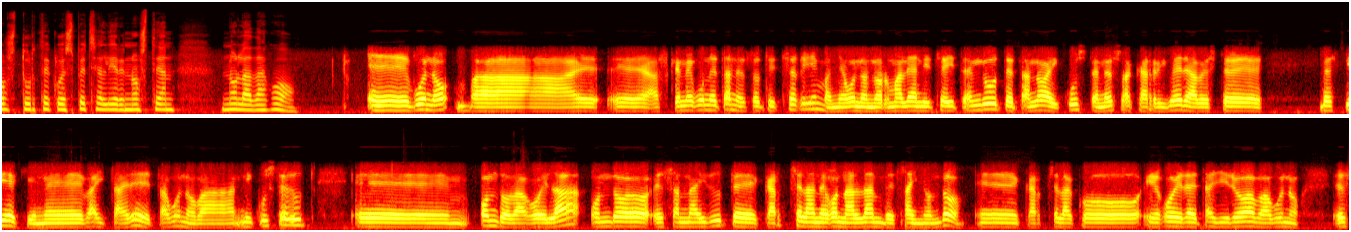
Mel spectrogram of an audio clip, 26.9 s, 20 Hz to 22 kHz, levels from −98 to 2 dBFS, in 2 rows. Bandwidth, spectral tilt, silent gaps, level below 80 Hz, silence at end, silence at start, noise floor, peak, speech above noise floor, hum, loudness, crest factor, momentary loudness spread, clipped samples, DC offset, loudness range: 8.4 kHz; -6.5 dB/octave; none; -64 dBFS; 0 s; 0 s; -50 dBFS; 0 dBFS; 32 dB; none; -18 LUFS; 18 dB; 10 LU; under 0.1%; under 0.1%; 3 LU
